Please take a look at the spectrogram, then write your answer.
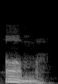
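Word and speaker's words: homme: a piece of bark he learned from darno that it was pronounced um and in the same way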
